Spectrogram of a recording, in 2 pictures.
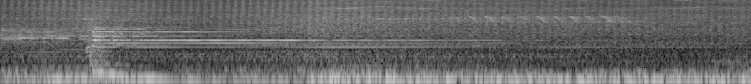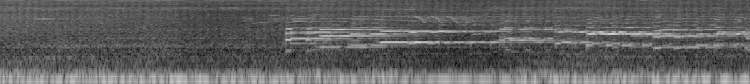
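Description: Loud dhumal band music over a big sound system, with heavy bass drumming throughout. A chord of held notes comes in about a second in, and a melody of stepping held notes starts near ten seconds.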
